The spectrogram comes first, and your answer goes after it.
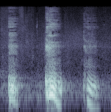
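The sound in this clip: Three loud throat-clearing coughs from a man with allergies during a church sermon, each a short rough burst separated by brief pauses, with no speech between them.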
